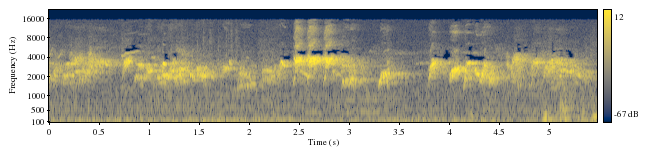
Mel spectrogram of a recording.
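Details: Red-whiskered bulbul giving lively chirping phrases in separate bursts, sharp high notes and short slurred whistles with small pauses between them, over a low rumbling background.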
